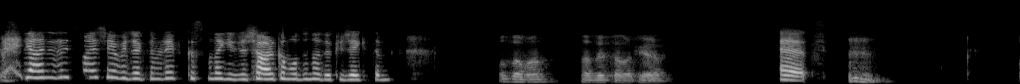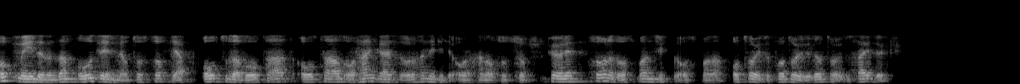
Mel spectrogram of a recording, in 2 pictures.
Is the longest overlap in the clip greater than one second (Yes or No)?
No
